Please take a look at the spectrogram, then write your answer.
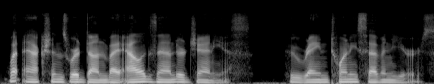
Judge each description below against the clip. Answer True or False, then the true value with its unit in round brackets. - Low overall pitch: True (105 Hz)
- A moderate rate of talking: True (165 wpm)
